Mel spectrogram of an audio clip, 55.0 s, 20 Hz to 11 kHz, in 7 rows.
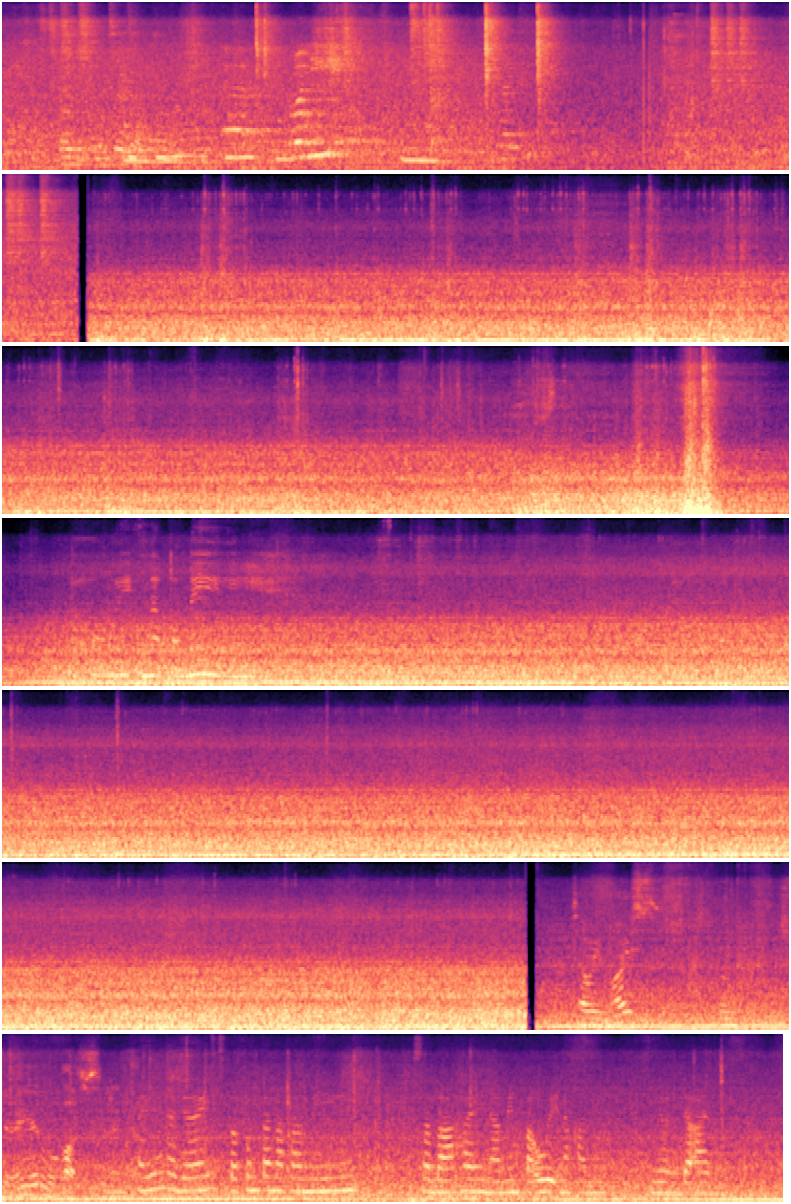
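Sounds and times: car engine and road hum: 0.0 - 55.0.

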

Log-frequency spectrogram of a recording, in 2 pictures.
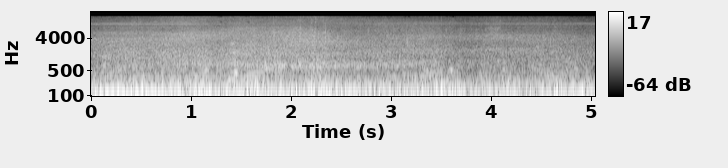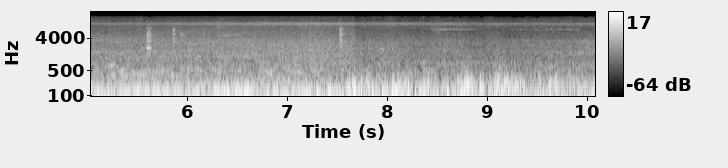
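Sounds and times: faint indistinct voices: 0.0 - 10.0
low vehicle rumble: 0.0 - 10.0.

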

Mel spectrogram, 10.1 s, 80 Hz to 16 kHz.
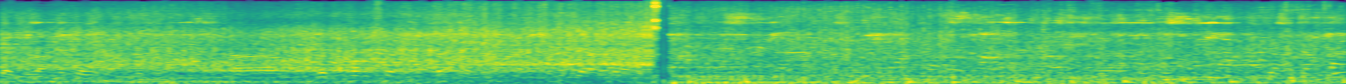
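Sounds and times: crowd voices: 0.0 - 10.0
vehicle engines running: 0.0 - 10.0.

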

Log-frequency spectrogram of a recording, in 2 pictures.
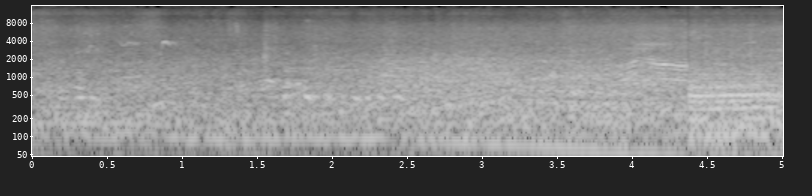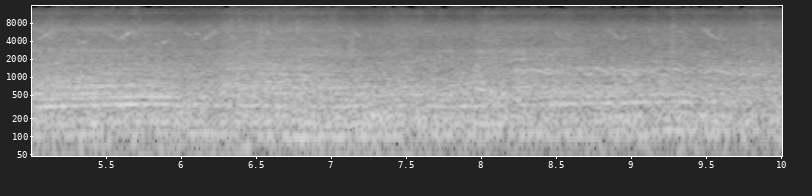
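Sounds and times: murmur of voices: 5.3 - 10.0.

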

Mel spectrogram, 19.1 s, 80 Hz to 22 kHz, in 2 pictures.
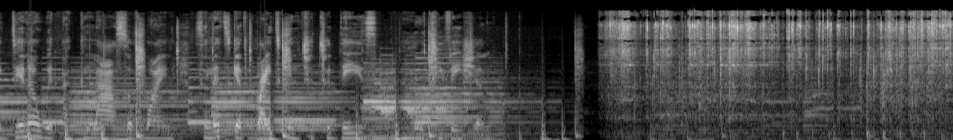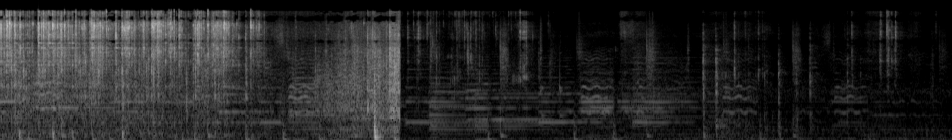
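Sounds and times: background music: 0.0 - 18.9
dry pasta rattling into glass cup: 6.0 - 14.4.

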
